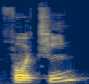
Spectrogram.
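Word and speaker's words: fourteen: could you hear it for numbers in the teens the second syllable the teen is stressed for multiples of 10 the first syllable is stressed so it's 14 and 40.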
